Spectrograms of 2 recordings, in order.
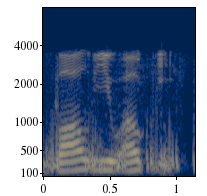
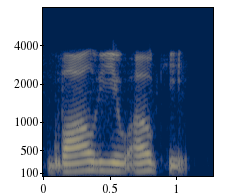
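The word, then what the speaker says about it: Boluoke: It's called Voluoki. You spell that B like baby, O like Oscar, L like Larry, U like uniform, O like Oscar, K like kilo, E. Voluoki.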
